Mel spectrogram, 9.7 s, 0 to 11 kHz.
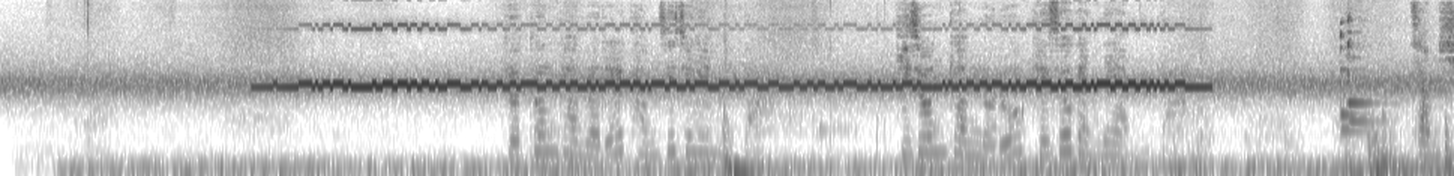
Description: RTTY (45.45 baud, 170 Hz shift), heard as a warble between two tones, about 2300 Hz centre, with radio static, fading, a narrow filter and the noise inside a car. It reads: A POLITICA ECONOMICO-FINANCEIRA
